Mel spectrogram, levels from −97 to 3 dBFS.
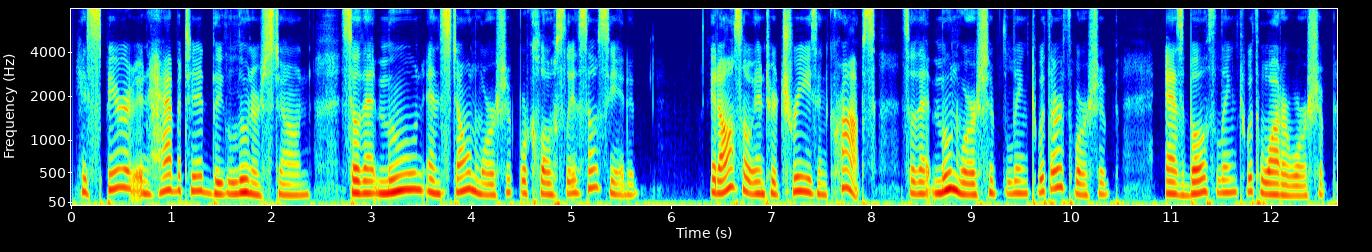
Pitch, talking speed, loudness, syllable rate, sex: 195 Hz, 165 wpm, -17 LUFS, 5.4 syllables/s, female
